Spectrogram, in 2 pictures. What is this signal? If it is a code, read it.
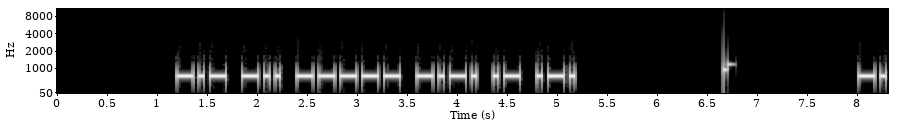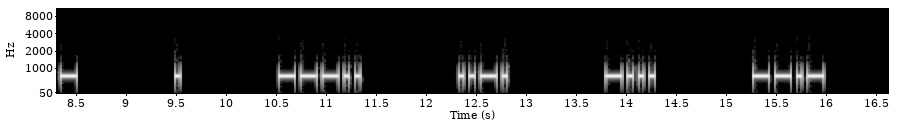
Morse code, heard as a keyed tone, about 22 wpm, spaced as for 11 wpm, 700 Hz. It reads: KD0CAR KE8FBQ
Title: USA Call Signs - 6 Characters - 6x Character Spacing - 22wpm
